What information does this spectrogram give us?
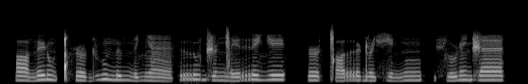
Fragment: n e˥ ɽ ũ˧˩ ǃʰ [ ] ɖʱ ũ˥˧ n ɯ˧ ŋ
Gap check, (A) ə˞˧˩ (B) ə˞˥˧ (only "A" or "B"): A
